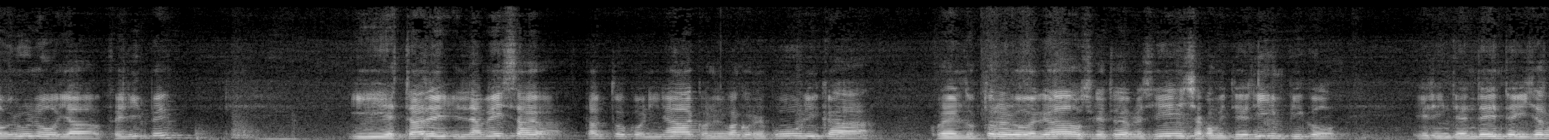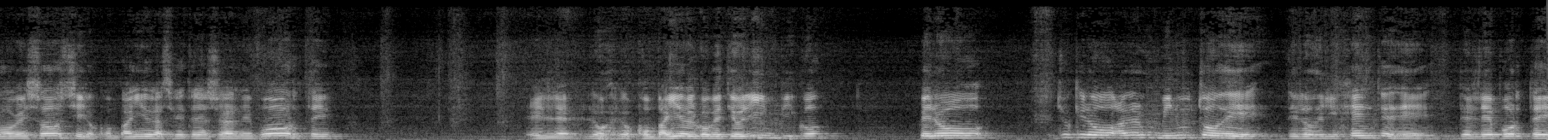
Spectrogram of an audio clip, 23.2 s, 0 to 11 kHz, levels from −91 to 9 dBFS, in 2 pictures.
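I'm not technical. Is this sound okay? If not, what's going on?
Yes, the sound is technically fine, with nothing going wrong in the signal at any point.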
